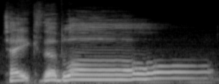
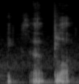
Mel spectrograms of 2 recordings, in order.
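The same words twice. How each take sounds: First: High, hugely stretched wail; drawn-out plea. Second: Barely voiced, very soft aside; hushed plea. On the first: Commentator begging the player to block, drawn-out plea. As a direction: plead it high, holding the last word very long. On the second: Commentator repeating his plea to the player, hushed. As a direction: say it under your breath, almost whispered. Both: Real, not acted.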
